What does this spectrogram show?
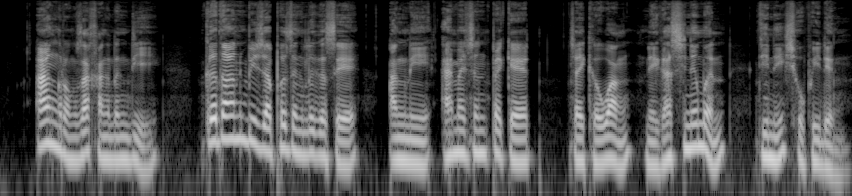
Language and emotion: Bodo, happy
